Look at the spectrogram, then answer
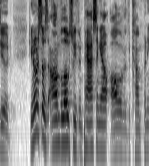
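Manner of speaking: ordinary delivery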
